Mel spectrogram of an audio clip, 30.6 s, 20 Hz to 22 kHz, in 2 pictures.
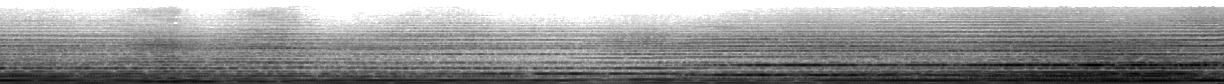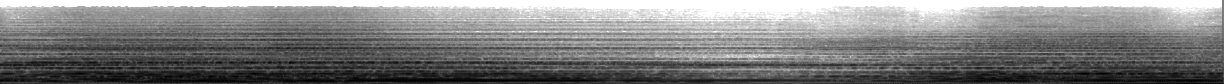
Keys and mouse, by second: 5.4 KP_3, 13.9 click, 14.1 Tab, 15.1 3, 15.2 click, 16.3 KP_3, 17.6 shift+d, 19.0 click, 20.4 1, 22.5 g, 22.7 y, 24.2 click, 25.4 2, 25.8 click, 26.6 g, 26.8 y, 29.6 click.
